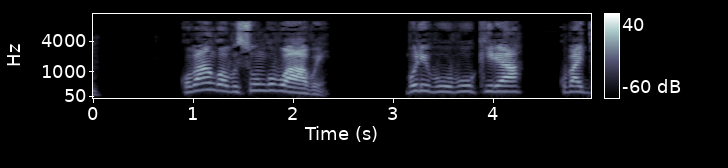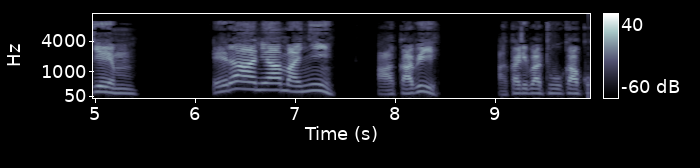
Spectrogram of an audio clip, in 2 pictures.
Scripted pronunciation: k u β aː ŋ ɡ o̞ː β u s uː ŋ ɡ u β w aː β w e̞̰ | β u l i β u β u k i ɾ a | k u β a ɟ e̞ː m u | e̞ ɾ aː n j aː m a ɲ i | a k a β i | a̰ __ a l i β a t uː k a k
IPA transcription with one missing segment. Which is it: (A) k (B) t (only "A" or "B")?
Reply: A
